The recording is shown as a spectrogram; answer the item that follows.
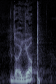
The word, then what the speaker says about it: Dollop: Se escribe D-O-L-L-O-P como Dollop. – Doyop.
